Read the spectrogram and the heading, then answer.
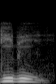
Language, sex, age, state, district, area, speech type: Bodo, male, 45-60, Assam, Kokrajhar, rural, spontaneous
